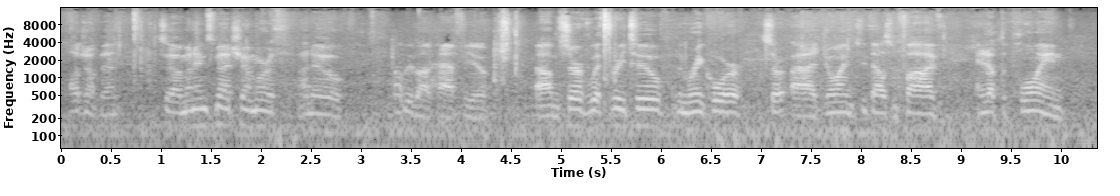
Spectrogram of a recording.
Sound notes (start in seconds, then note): none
